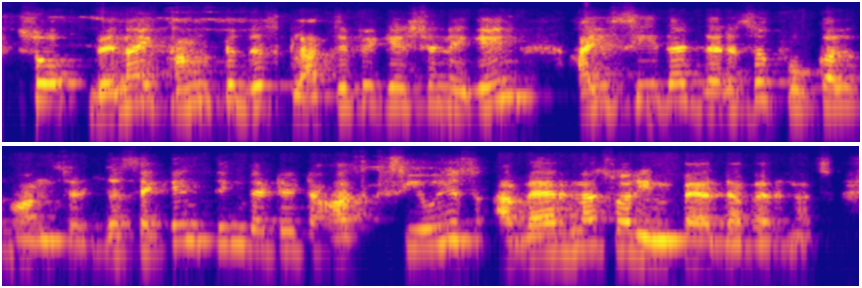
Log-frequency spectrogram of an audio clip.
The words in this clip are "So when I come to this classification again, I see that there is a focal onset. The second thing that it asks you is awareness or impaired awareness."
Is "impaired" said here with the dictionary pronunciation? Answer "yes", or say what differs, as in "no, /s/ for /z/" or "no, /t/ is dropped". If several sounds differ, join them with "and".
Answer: yes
